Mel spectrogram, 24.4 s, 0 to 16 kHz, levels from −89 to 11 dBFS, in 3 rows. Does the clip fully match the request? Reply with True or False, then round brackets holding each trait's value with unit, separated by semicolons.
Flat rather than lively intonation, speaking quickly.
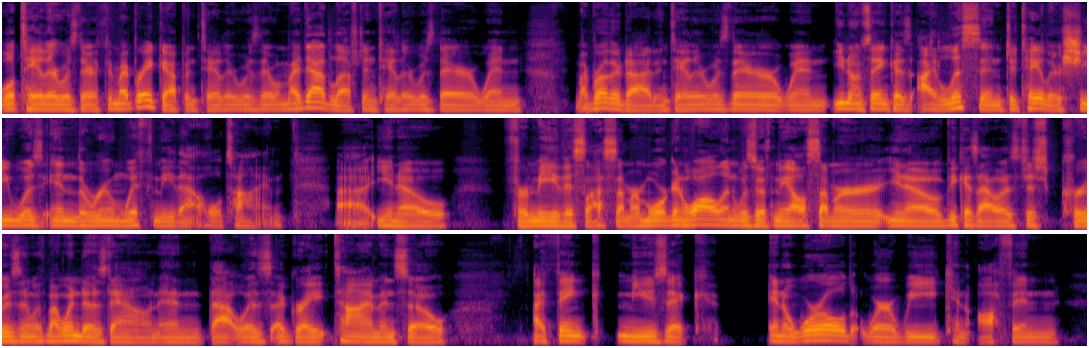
True (1.8 semitones; 225 wpm)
